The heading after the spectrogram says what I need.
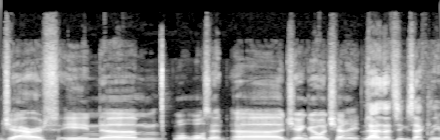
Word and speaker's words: Django: the trailer he says the D is silent he said did Django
